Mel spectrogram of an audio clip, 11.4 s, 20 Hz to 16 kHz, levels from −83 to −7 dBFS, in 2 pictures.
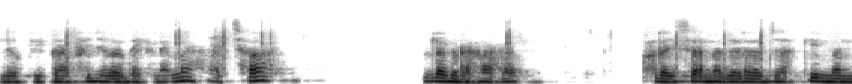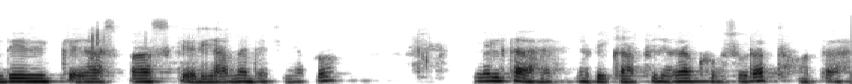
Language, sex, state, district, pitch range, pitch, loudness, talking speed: Hindi, male, Bihar, Gaya, 130-150 Hz, 135 Hz, -18 LUFS, 170 wpm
